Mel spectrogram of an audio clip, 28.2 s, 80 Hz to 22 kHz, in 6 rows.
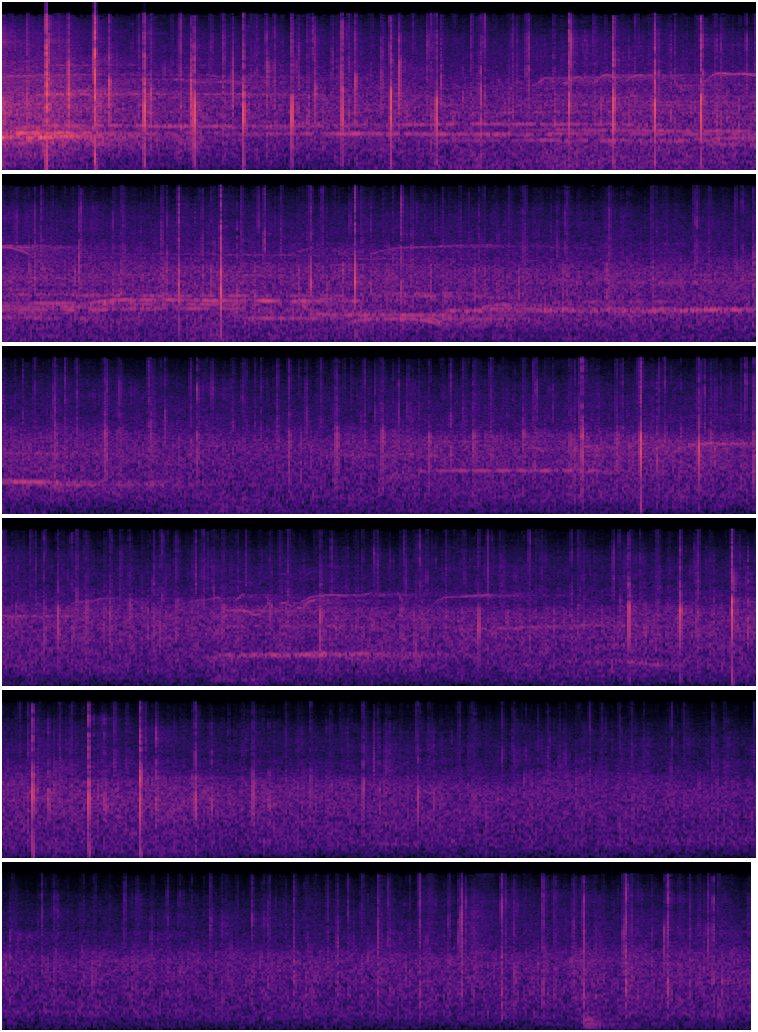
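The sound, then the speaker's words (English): Family and friends at a Cornell Law School graduation ceremony applaud the Class of 2020 and December 2021 steadily for about half a minute, dense overlapping clapping with a few scattered cheers and whoops rising above it, fairly loud and with no one speaking. “Family and friends, please join me in congratulating the Cornell Law School Class of 2020 and December 2021.”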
